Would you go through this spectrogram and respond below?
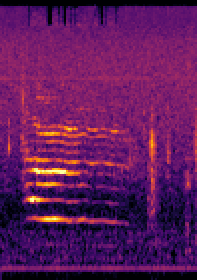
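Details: A male domestic cat "sings", giving one long, loud meow likened to a werewolf, holding a steady tone before it trails off; the owner is unsure what set him off.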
